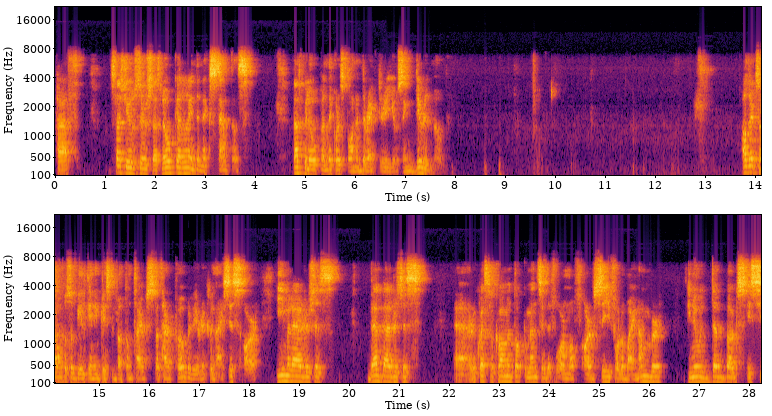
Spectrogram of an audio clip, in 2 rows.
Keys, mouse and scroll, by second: 2.1 ctrl+n, 4.7 alt+Return, 7.8 c.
